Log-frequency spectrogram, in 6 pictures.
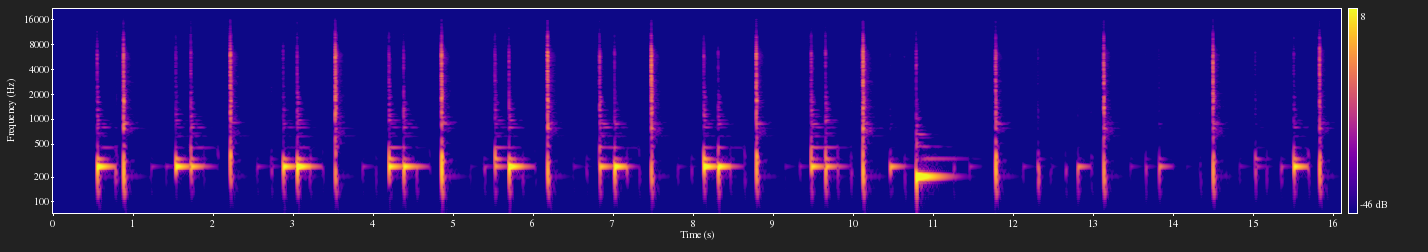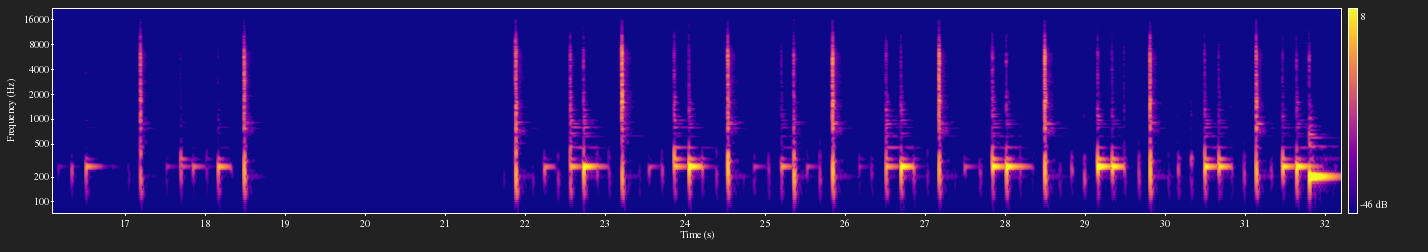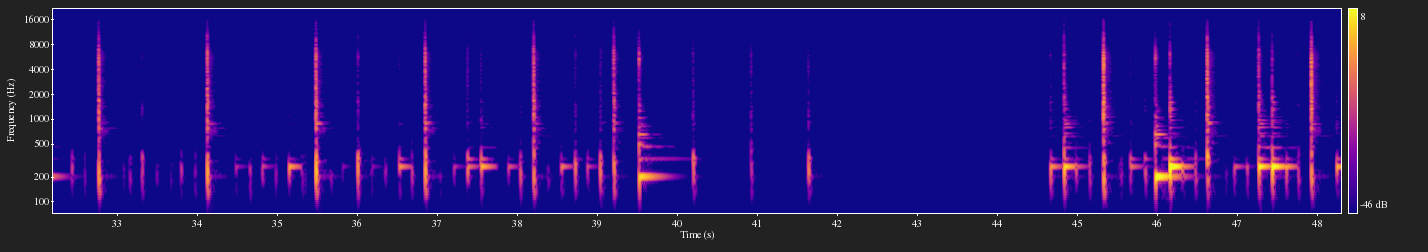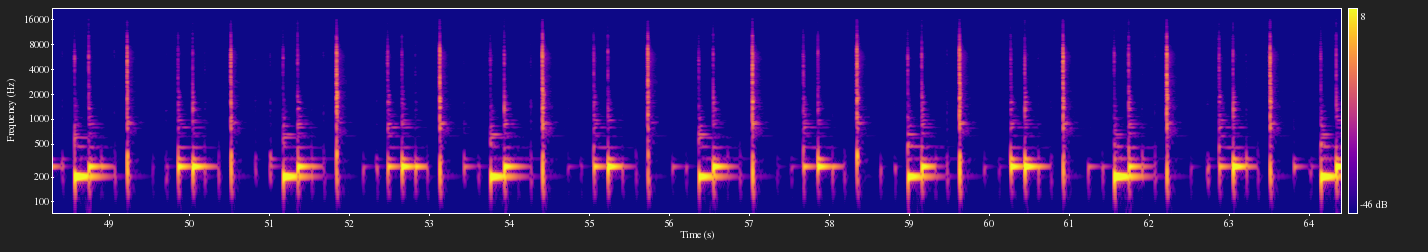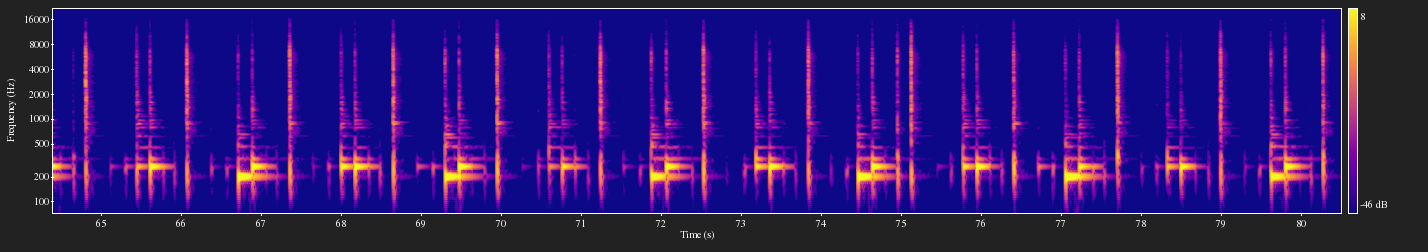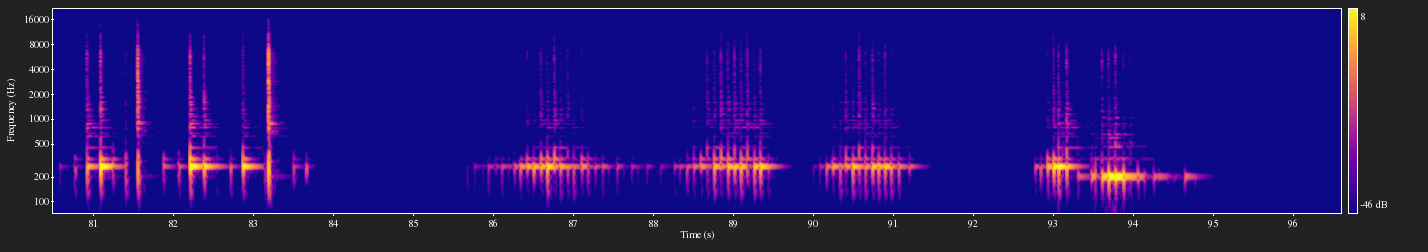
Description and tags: Congas simple groove 1
Some bars of conga beats, stereo separated conga and quinto, close miked. A few rolls also.
pop, beat, conga, congas, salsa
